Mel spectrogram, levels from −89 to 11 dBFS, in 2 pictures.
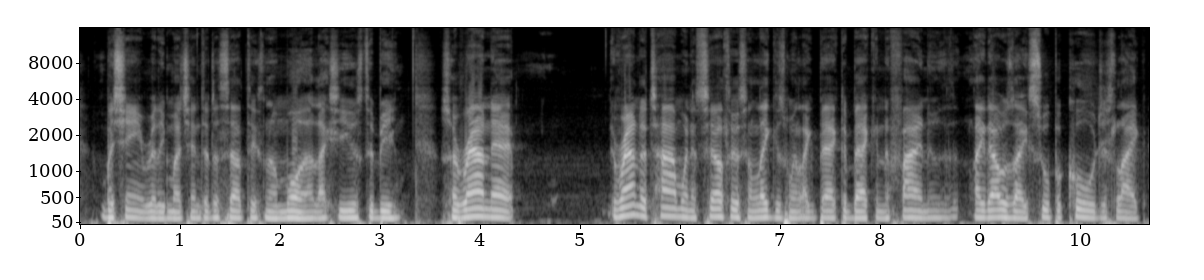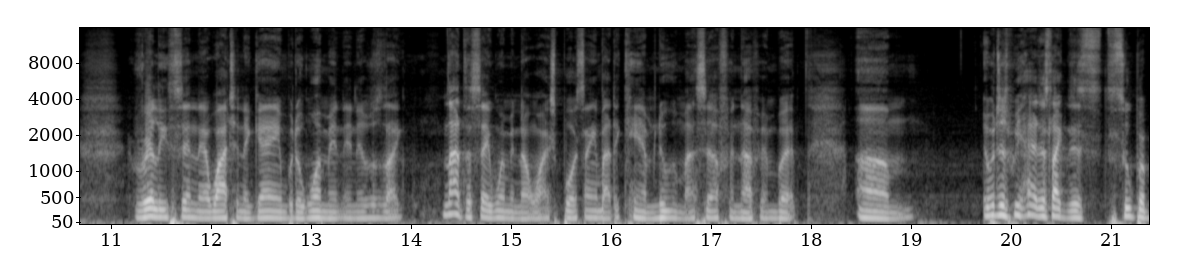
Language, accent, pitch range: English, American, 120-140 Hz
